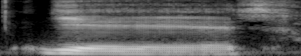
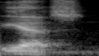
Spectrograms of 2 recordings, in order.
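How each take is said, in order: First: It is said in an imitated South African accent. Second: It is said in the speaker's ordinary accent. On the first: "They kind of say it like this, yes, like that" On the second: "you say, okay, yes"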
